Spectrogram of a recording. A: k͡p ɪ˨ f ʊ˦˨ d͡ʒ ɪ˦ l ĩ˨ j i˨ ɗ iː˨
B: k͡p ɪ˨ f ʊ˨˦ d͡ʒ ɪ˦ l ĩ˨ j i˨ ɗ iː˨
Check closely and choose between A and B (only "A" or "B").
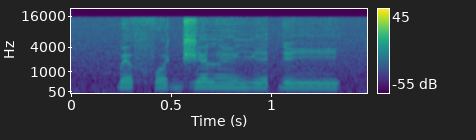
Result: B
